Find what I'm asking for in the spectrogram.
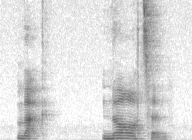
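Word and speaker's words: Macnaghten: Melville McNaughton, I think is how it's said. It's got like the G and the H, but it's like silent.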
